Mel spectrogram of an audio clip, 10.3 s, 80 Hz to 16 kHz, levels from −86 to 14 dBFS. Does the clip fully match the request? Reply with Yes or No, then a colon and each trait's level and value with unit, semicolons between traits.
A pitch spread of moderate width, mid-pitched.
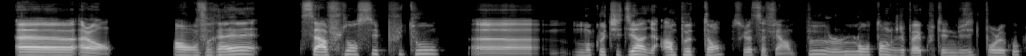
Yes: average, 3.2 semitones; medium, 145 Hz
